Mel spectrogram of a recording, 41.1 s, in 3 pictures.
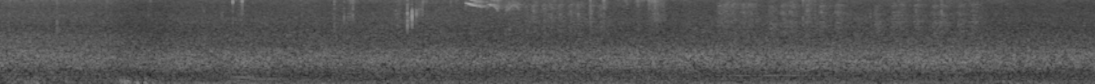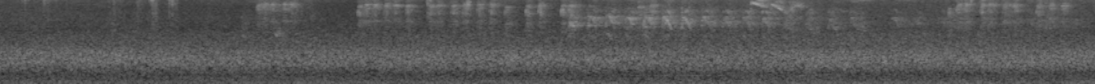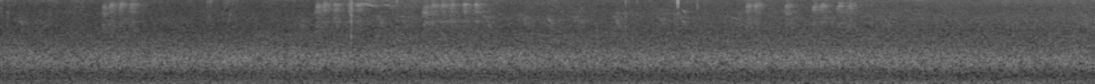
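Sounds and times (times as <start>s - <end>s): low outdoor rumble: 0.0s - 19.3s
small birds chirping: 2.9s - 12.4s, 16.8s - 30.5s, 31.1s - 38.6s.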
